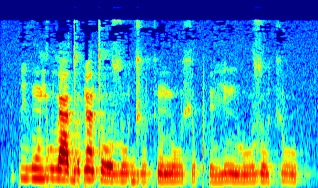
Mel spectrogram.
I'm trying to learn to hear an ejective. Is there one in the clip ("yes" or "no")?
no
